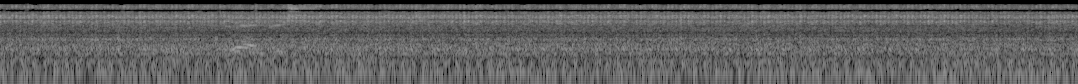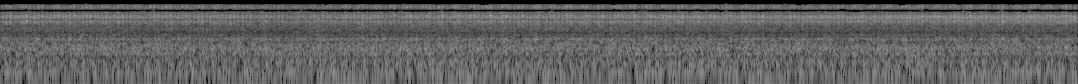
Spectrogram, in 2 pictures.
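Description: A truck engine idles nearby with a low, steady rumble.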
